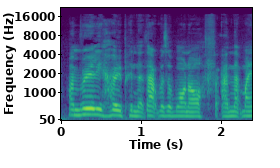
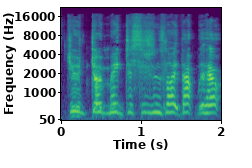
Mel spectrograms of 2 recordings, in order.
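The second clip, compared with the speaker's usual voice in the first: louder, higher replay of an angry outburst; angry retort; 7 semitones higher, 6 dB louder than usual. Retold or imitated. Retelling a row with her husband over not stopping, loud angry retort. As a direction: snap back at him, pitched up and loud. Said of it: "I was like".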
